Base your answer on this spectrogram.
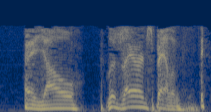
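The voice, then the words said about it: Put-on southern Texas drawl. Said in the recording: “I've heard he has a southern drawl. Does he have a Texas accent? ... Would it be closer to this?”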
